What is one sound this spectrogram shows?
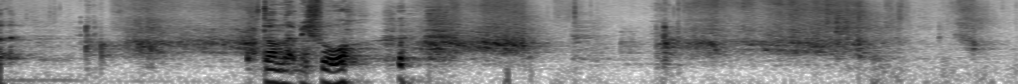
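A trowel scrapes wet plaster.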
